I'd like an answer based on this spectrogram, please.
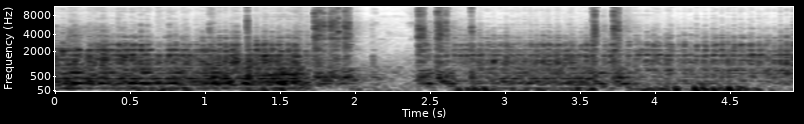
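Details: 1981 Brandt dishwasher: rough, uneven whirr with rattles from the main wash pump motor, which has a worn rear bearing and needs a new seal; the drain pump also needs a new seal, otherwise the machine works.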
